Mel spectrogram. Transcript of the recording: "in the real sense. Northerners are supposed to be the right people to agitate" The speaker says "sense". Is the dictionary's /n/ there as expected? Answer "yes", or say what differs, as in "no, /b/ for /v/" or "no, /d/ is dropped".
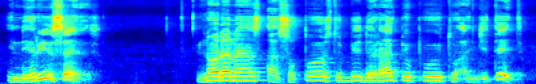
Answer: no, /l/ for /n/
